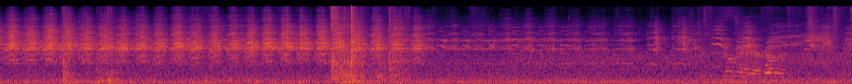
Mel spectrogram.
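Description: Adult peregrine falcon giving its rapid, repeated harsh 'kak-kak-kak' alarm call, a fast even run of notes that stops about halfway through, followed by a few short sliding calls near the end. The cacking is the falcon's alarm at a person climbing up toward its nest.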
